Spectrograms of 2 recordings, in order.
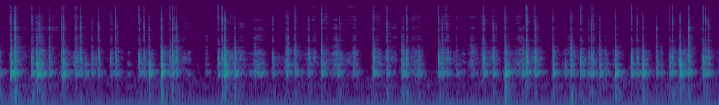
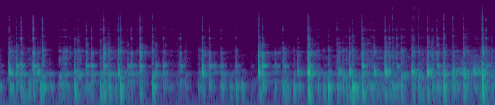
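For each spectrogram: First: metal fittings of a barrel chest. Second: wooden barrel chest.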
